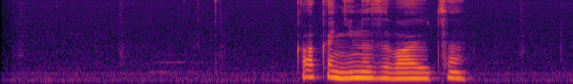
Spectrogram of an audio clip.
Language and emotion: Russian, neutral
